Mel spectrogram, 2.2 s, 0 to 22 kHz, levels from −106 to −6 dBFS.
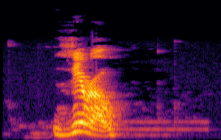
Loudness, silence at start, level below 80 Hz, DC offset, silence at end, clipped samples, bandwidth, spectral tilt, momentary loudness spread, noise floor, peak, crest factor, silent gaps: -15 LUFS; 0.55 s; -72 dBFS; under 0.1%; 1.05 s; under 0.1%; 7.6 kHz; -4 dB/octave; 23 LU; -57 dBFS; -2 dBFS; 20 dB; none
